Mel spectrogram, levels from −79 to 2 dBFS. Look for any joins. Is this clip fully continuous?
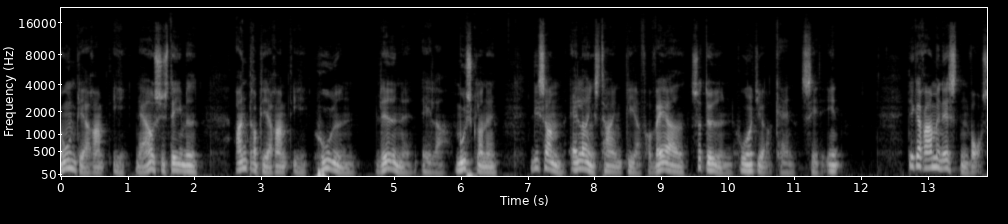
no; 1 cut; at 9.4 s

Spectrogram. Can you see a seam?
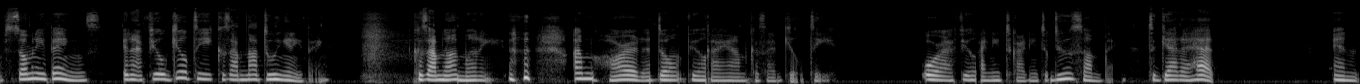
yes; 8 cuts; at 4.6 s, 5.9 s, 6.5 s, 7.1 s, 7.8 s, 9.8 s, 10.1 s, 10.5 s

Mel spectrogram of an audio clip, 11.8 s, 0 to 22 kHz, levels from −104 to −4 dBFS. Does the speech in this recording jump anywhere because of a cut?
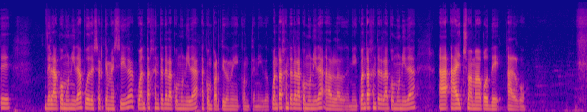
no; 0 cuts

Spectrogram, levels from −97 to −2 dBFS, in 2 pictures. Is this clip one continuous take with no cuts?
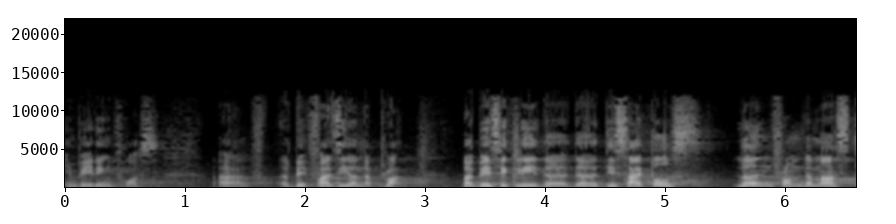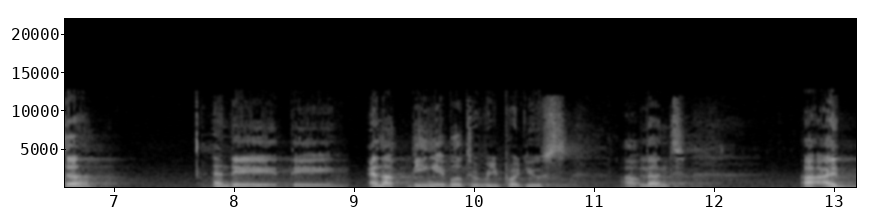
no; 3 cuts; at 8.0 s, 9.0 s, 11.4 s

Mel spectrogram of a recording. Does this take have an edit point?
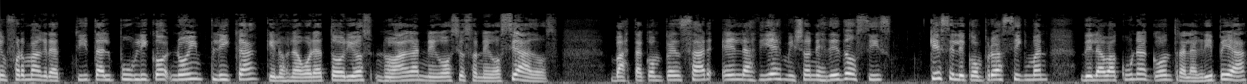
no; 0 cuts

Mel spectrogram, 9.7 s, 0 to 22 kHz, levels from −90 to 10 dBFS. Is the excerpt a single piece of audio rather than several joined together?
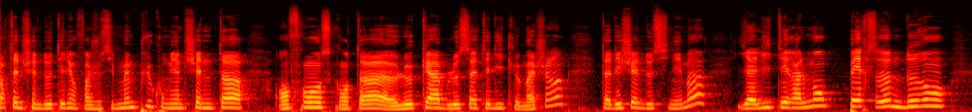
yes; 0 cuts

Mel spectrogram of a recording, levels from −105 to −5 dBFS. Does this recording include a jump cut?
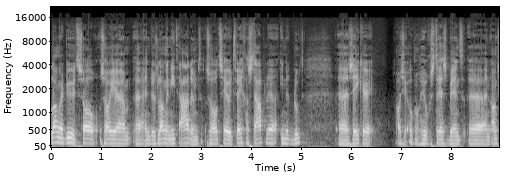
no; 0 cuts

